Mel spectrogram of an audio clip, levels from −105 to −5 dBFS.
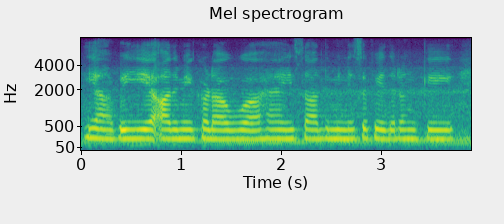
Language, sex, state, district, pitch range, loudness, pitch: Hindi, female, Haryana, Jhajjar, 200-210 Hz, -16 LUFS, 205 Hz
